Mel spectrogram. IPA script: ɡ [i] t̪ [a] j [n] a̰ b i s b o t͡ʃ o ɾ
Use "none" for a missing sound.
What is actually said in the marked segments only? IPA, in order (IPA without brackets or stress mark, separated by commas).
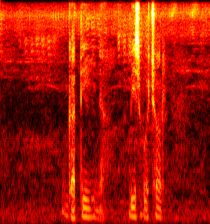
a, i, n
